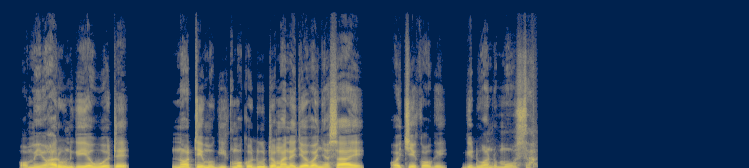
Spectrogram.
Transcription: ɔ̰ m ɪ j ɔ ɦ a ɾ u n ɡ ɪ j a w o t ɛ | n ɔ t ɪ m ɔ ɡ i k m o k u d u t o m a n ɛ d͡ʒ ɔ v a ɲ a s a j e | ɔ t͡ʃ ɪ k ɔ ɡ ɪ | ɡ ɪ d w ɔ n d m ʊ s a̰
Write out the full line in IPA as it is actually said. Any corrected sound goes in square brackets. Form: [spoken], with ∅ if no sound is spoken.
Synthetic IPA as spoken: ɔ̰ m ɪ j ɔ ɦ a ɾ u n ɡ ɪ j a w o t [e] | n ɔ t ɪ m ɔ ɡ i k m o k [o] d u t o m a n ɛ d͡ʒ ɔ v a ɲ a s a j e | ɔ t͡ʃ ɪ k ɔ ɡ ɪ | ɡ ɪ d w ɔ n d m ʊ s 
